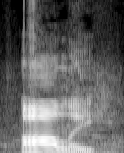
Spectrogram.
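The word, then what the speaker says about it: Ali: Ellie, how would you pronounce A-L-I? Ollie, like Ollie?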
